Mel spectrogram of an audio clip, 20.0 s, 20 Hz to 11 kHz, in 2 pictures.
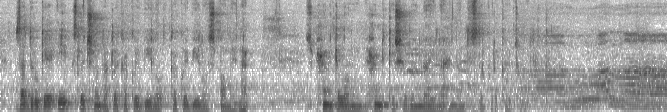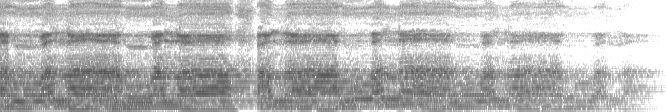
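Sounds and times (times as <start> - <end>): melodic chanted vocal music: 4.3 - 20.0.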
